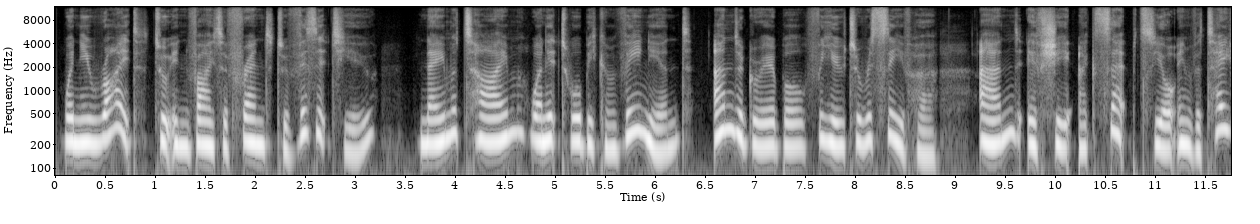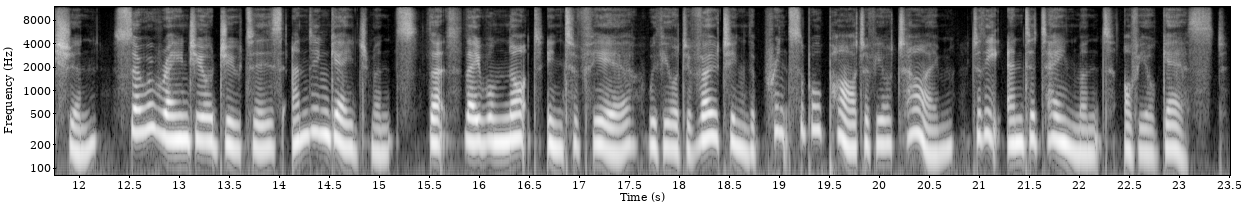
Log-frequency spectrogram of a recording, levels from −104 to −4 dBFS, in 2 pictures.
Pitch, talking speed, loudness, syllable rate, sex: 210 Hz, 145 wpm, -18 LUFS, 4.1 syllables/s, female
